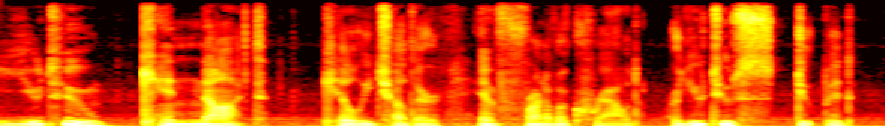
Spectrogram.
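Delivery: scolding tone in a stage whisper. Retelling a woman whispering to two people so the crowd can't hear: retelling a scolding whisper. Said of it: "she's only whispering it to you two".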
